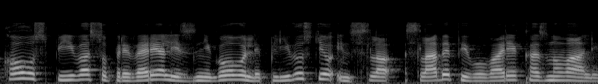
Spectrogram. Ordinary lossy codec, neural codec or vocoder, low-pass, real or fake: none; none; 7.2 kHz; real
